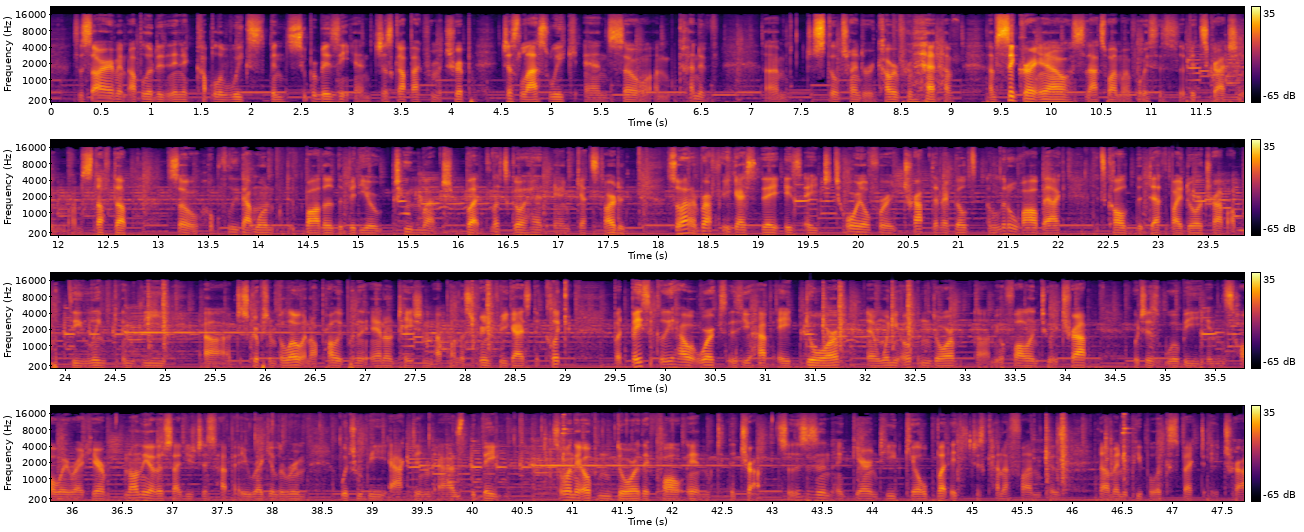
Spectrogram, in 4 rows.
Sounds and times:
Music: 0.0s - 47.7s
Speech: 0.2s - 47.7s.

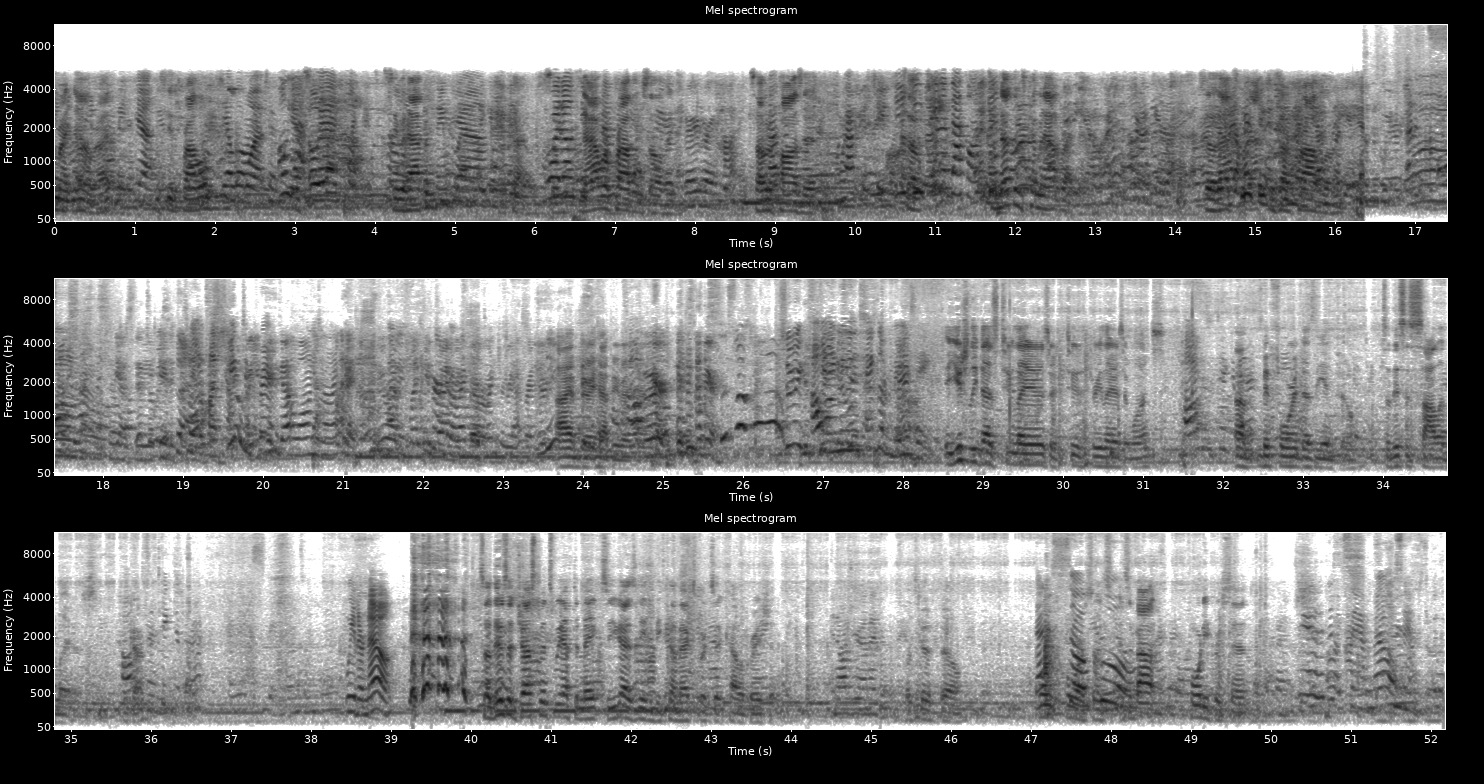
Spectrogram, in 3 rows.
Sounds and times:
Printer: 19.0s - 38.9s, 39.7s - 50.5s.

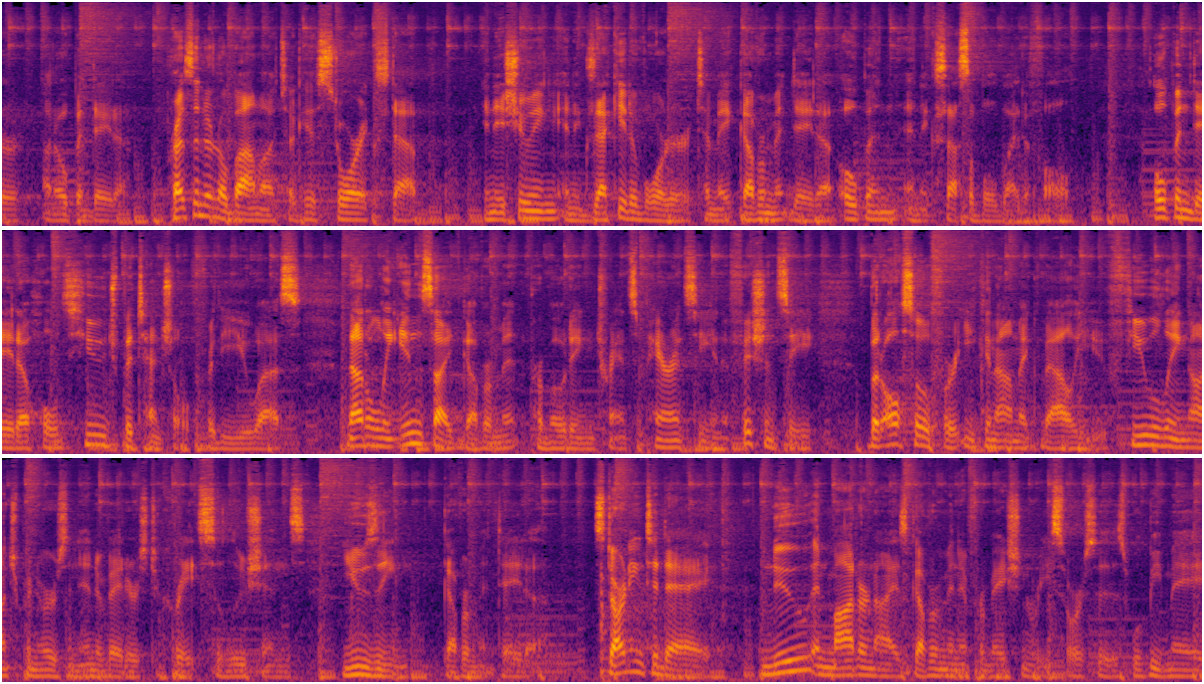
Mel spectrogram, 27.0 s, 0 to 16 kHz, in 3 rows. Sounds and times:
Music: 0.0s - 27.0s
Speech: 0.0s - 27.0s.

